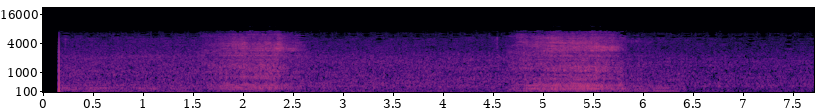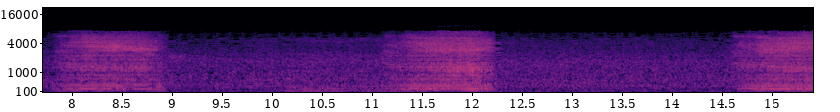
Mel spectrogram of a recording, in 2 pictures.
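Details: Loud rough snores on each breath, about 18 a minute, quiet between, from two adult men sleeping in a small room; snoring.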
